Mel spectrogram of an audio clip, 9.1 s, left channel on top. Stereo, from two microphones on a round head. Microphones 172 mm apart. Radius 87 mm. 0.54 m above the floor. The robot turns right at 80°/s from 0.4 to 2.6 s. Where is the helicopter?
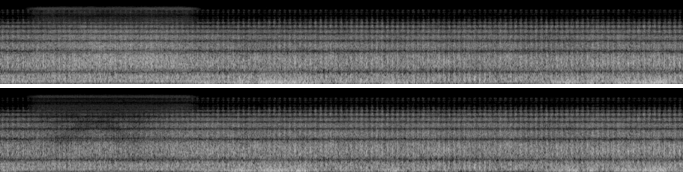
10° left; by 9.1 s 175° right.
